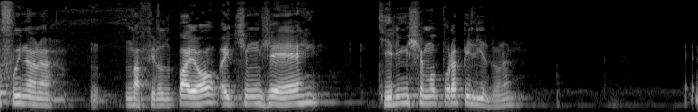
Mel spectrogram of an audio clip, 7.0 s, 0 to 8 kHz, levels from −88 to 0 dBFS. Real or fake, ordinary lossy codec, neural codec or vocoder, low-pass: fake; none; codec, 16 kHz, 16 kbps, FreqCodec, larger model; none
